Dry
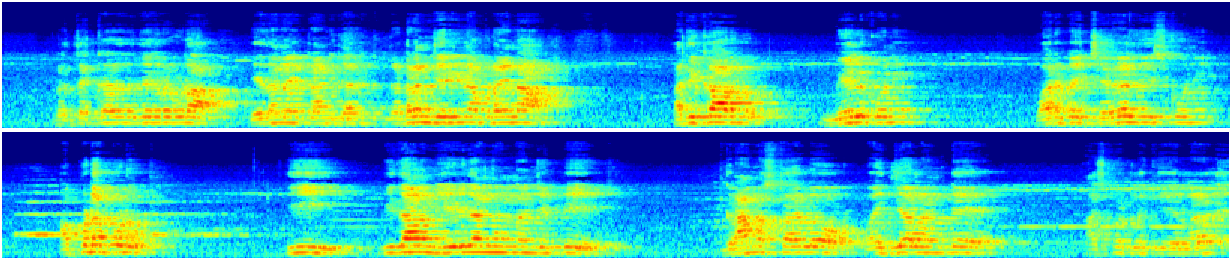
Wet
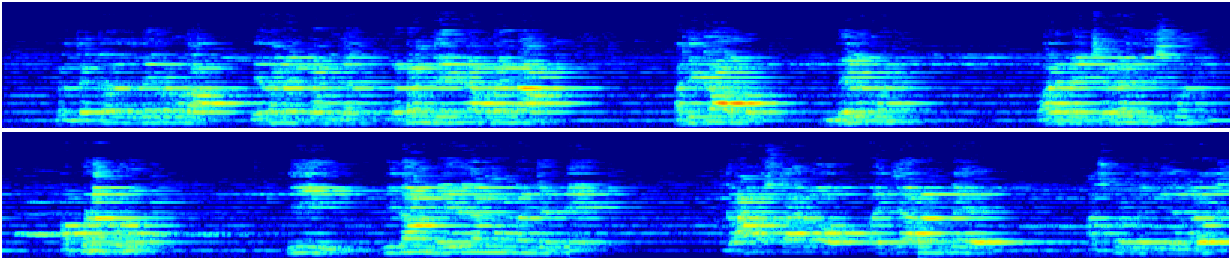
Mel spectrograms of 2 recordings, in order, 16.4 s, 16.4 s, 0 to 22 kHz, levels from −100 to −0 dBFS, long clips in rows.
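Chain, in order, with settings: 11.96–14.29 s: resonant low shelf 500 Hz -13 dB, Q 1.5; inharmonic resonator 260 Hz, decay 0.6 s, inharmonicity 0.002; trim +1.5 dB

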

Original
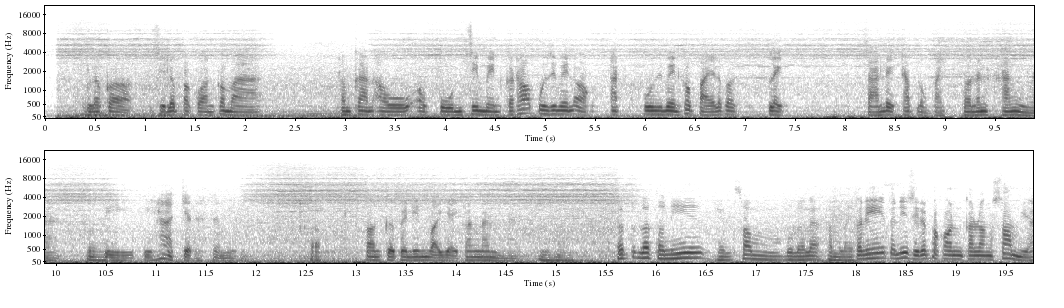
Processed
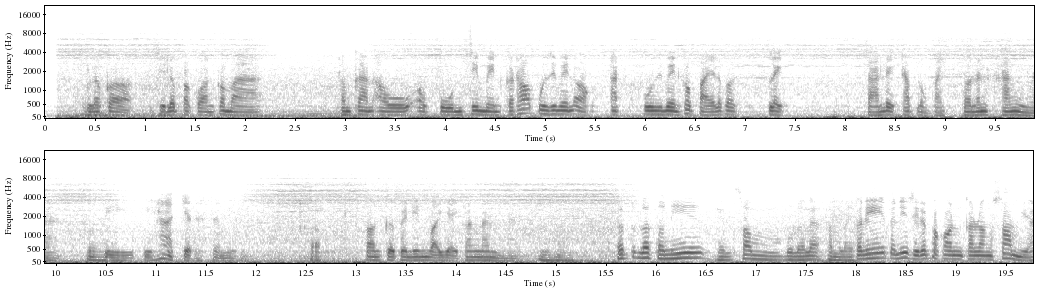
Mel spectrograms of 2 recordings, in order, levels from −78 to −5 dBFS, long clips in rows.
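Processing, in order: treble shelf 5.1 kHz -6.5 dB; trim -6.5 dB

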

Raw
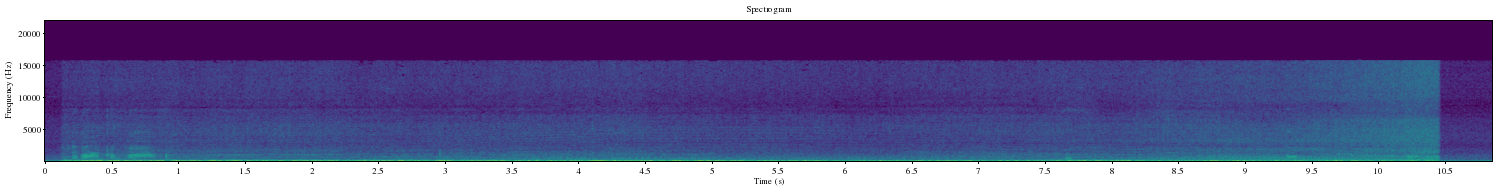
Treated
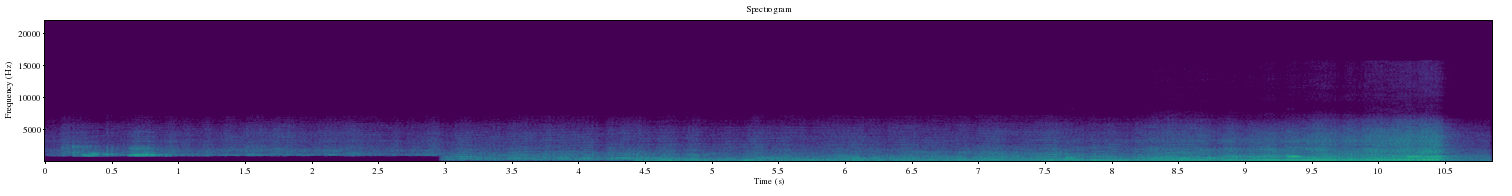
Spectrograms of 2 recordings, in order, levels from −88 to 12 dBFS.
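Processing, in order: peak limiter -11.5 dBFS, peak gain reduction 8 dB; compression, threshold -19 dBFS, peak gain reduction 6 dB; brick-wall FIR high-pass 910 Hz, from 2.95 s 270 Hz, from 4.41 s 160 Hz; distance through air 270 m; doubling 32 ms -3 dB; Schroeder reverb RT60 0.62 s, combs from 26 ms, DRR 8.5 dB; trim +5.5 dB

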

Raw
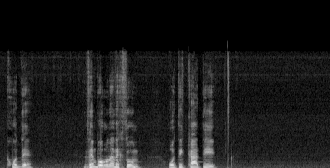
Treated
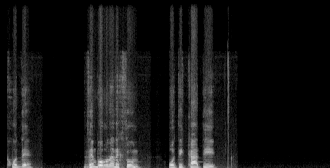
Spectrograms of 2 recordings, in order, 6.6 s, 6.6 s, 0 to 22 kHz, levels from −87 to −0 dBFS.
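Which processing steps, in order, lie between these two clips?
gate -54 dBFS, range -16 dB; in parallel at -12 dB: sample-rate reducer 9.5 kHz, jitter 20%; on the sum: trim -2.5 dB

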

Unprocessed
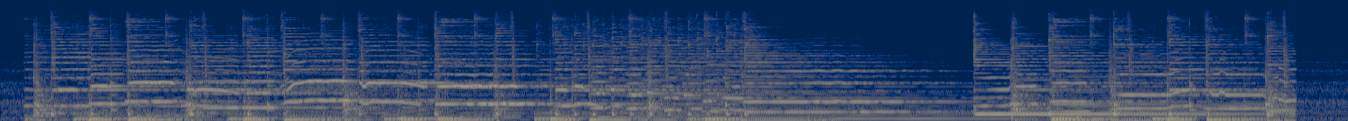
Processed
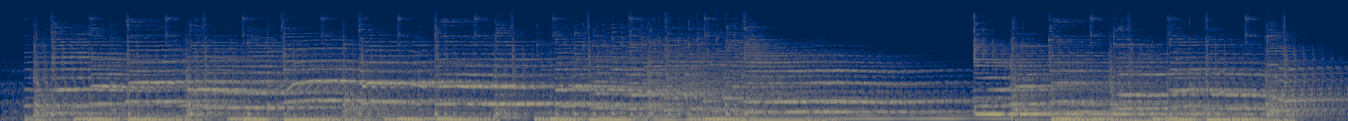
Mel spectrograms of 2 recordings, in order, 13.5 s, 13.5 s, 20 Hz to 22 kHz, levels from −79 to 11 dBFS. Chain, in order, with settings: tone controls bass +7 dB, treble -5 dB; peak limiter -17 dBFS, peak gain reduction 7.5 dB; tape echo 93 ms, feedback 86%, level -5 dB, low-pass 4.9 kHz; trim +1.5 dB

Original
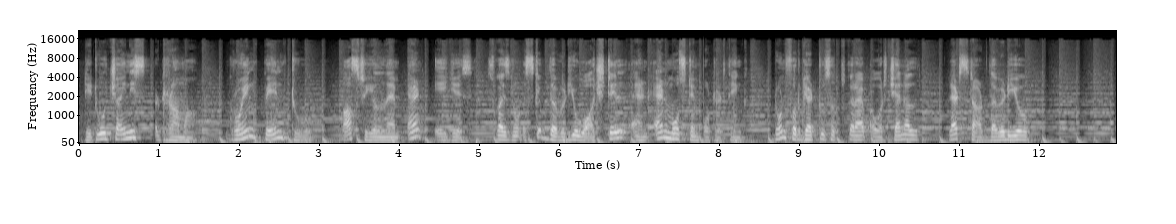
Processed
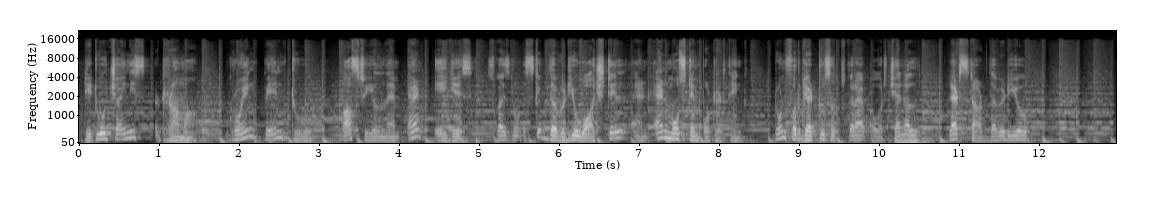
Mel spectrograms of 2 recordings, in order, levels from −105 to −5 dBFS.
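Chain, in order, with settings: 10.19–10.69 s: octave divider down 2 oct, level +4 dB; tremolo 0.65 Hz, depth 60%; trim -5 dB

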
